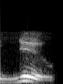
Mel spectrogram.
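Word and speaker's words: Nu: I went and looked, and it was going to be new. Not like NEW, but pronounced new, and I'm like, that's going to be confusing.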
